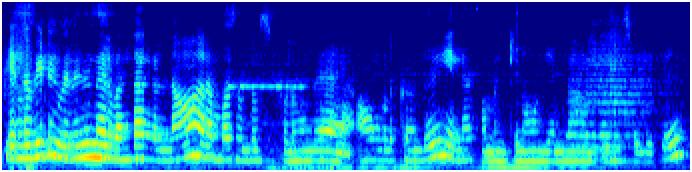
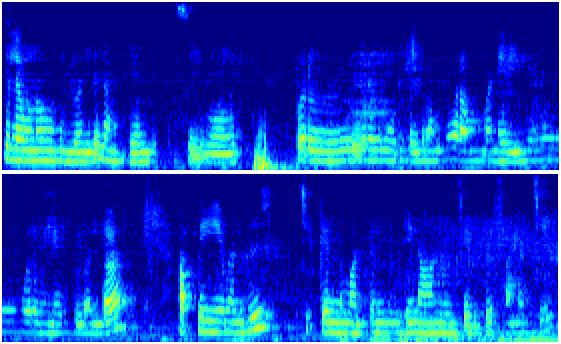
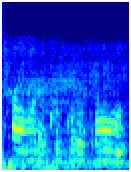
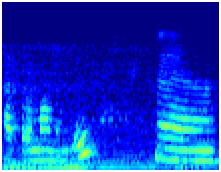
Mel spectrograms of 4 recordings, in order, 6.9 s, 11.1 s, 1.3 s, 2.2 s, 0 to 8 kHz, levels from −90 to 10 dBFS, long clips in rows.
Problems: background sounds at intervals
